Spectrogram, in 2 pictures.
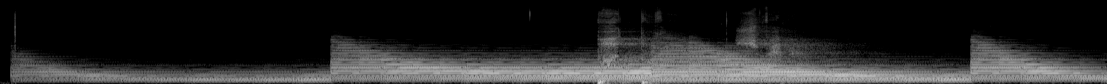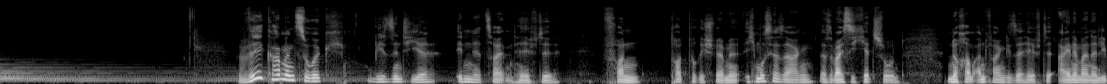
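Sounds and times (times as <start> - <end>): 
instrumental music interlude with layered synth chords: 0.0 - 16.9
speech: 13.6 - 22.1.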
